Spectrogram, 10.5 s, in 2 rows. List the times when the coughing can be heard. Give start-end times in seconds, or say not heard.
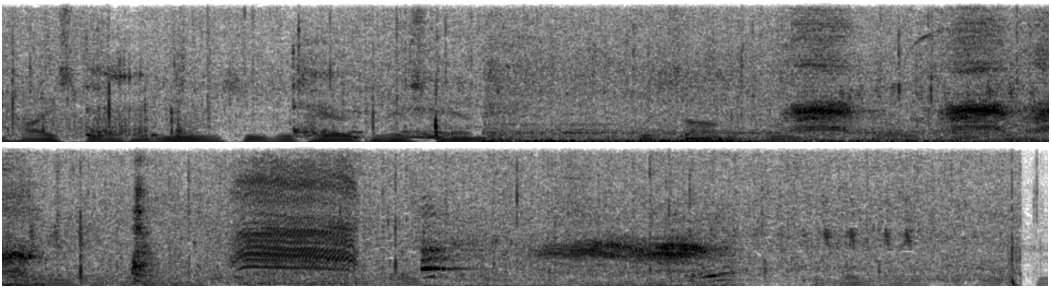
0.4-2.4.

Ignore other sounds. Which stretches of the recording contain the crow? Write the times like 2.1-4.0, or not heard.
2.4-8.9.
